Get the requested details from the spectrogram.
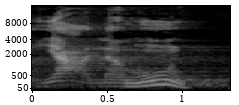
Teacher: واو ساکن سے پہلے پیش ہو تو واو مدہ اس کو ایک الف کے برابر کھینچ کے پڑھیں گے اور وقف کی صورت میں یا مد عارض وقفی ہوگا.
